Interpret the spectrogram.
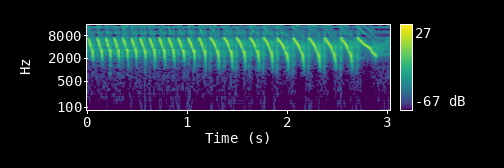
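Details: A steady run of quick double-toned descending notes, about eight per second, ends in one long falling slur. Canary song used to train young birds and to get silent canaries singing.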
